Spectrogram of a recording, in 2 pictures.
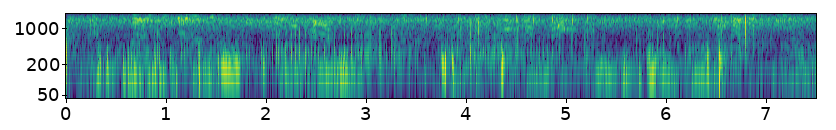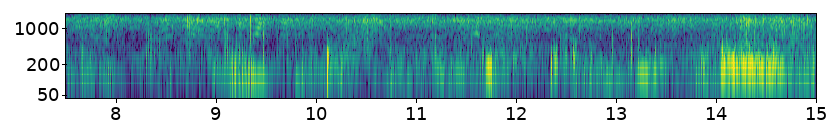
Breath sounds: Wheeze: 1.44-1.78 s
Rhonchi: 14.10-14.78 s

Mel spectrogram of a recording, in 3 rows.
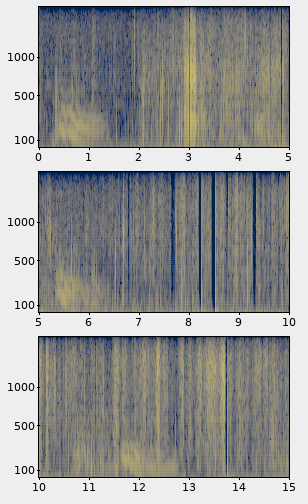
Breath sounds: Rhonchi: 0.27-1.43 s, 5.20-6.36 s, 11.61-13.07 s

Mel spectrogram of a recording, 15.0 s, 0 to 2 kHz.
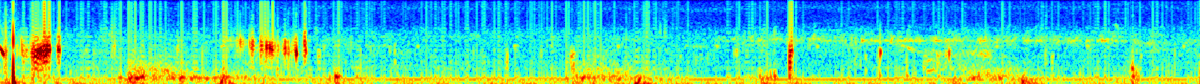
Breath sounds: Inhalation: 1.53-2.26 s, 7.10-7.83 s, 11.56-12.69 s

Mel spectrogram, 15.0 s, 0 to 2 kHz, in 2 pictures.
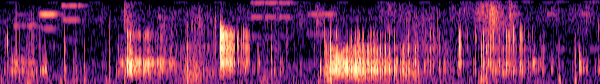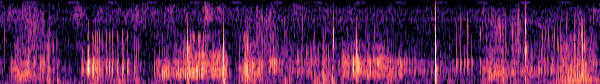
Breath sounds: Inhalation: 7.51-8.28 s, 9.44-10.35 s, 11.77-12.68 s
Exhalation: 8.43-9.32 s, 10.48-11.74 s, 13.45-15.00 s

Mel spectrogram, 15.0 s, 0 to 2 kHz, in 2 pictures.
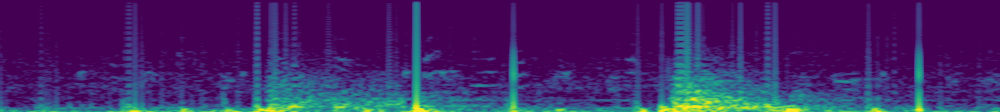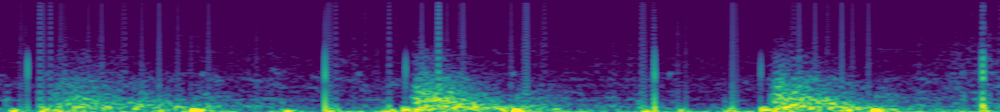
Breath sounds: Inhalation: 1.84-3.08 s, 4.93-5.87 s, 7.71-9.07 s, 10.55-11.51 s, 13.28-14.21 s
Exhalation: 3.08-3.78 s, 5.87-6.60 s, 9.07-9.71 s, 11.51-12.42 s, 14.21-15.00 s

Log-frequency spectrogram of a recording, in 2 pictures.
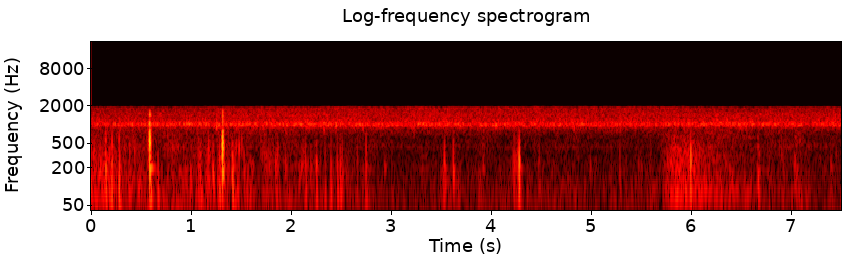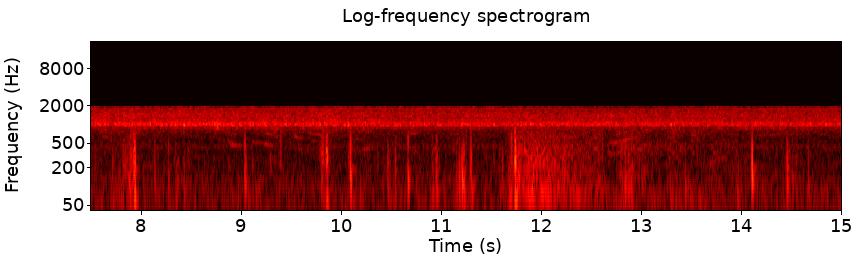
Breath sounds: Inhalation: 5.65-7.08 s, 11.66-13.09 s

